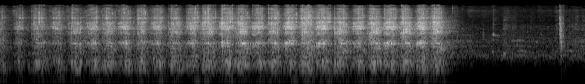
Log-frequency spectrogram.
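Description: A small hand hacksaw cutting through a short steel bolt for a laptop hinge, sawn by hand to shorten it, in quick, even back-and-forth strokes of about five a second that stop about four and a half seconds in. A single sharp click comes near the end.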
